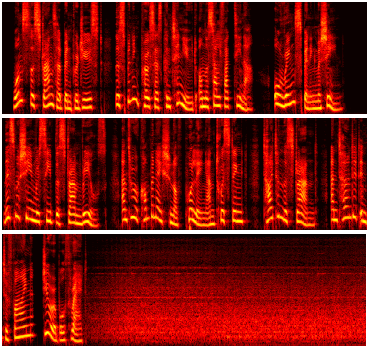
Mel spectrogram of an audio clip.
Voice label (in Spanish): audioguia; fabrica textil engl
